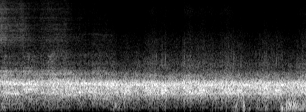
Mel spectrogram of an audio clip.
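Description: Hankyu Kobe Line electric train running past, a steady, even noise of wheels on the rails.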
